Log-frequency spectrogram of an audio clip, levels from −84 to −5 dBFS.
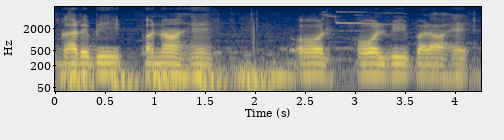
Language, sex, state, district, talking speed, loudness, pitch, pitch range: Hindi, male, Madhya Pradesh, Katni, 125 wpm, -21 LUFS, 110 Hz, 105-115 Hz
